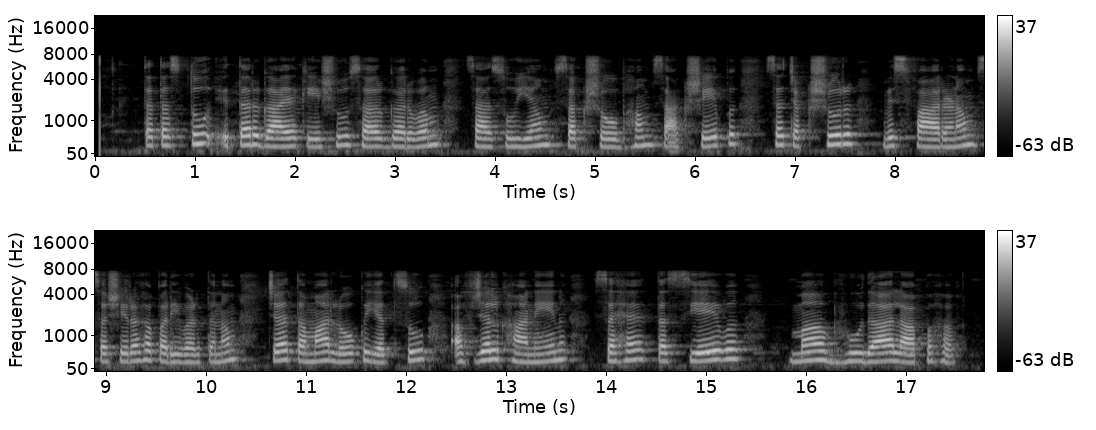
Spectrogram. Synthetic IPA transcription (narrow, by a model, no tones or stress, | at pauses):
t̪ɐt̪ɐst̪uʔḭt̪ɐɾɡaːjɐkeːʃusɐɾɡɐɾʋɐmsaːsujɐmsɐkʂoːbʱɐmsa̰ːkʂeːpsɐt͡ʃɐkʂuɾʋisfaːɾɐɳɐmsɐʃiɾɐɦɐ̆pɐɾiʋɐɾt̪ɐnɐm | t͡ʃɐt̪ɐmaːloːkjɐt̪suɐ̰fd͡ʒɐlkʰaːneːnsɐɦɐt̪ɐsjeːʋ | mɐbʱuːd̪aːlaːpɐɦɐ̆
